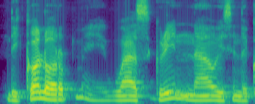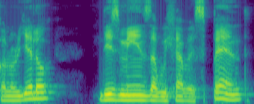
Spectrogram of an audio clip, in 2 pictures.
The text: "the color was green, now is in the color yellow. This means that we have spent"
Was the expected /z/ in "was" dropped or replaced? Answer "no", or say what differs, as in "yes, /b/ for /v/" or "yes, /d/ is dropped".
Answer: yes, /s/ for /z/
